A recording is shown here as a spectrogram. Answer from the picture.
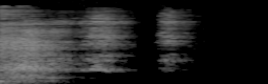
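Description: Near silence in a pause between a man's sentences: a faint breath in the first second and a half, then nothing.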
